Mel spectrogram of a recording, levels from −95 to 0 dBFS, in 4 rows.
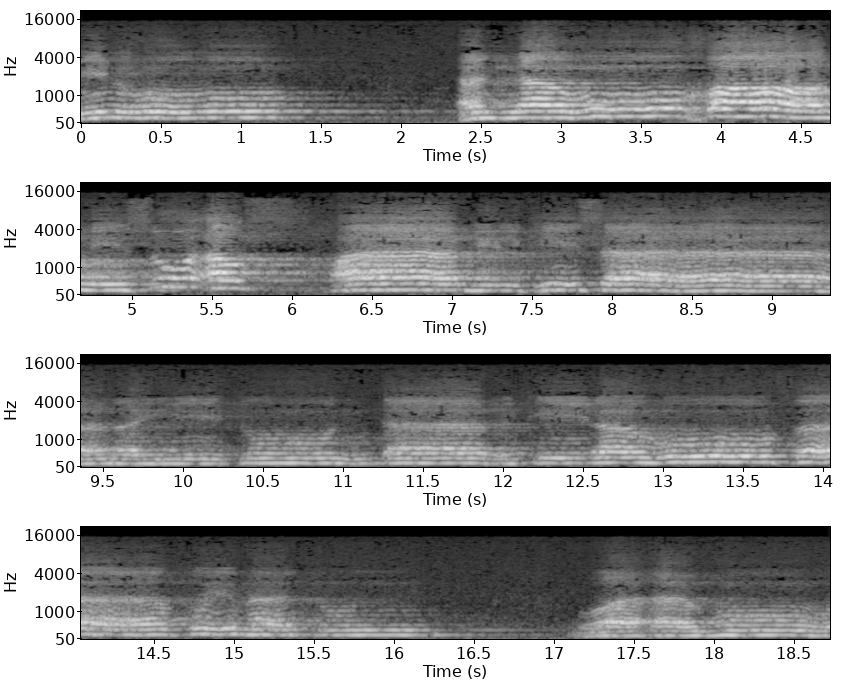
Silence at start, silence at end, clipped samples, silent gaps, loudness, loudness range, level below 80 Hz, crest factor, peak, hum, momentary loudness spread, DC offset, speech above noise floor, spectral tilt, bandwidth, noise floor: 0 s; 0 s; under 0.1%; none; -18 LUFS; 9 LU; -58 dBFS; 18 dB; 0 dBFS; none; 13 LU; under 0.1%; 31 dB; -5.5 dB/octave; 15.5 kHz; -48 dBFS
